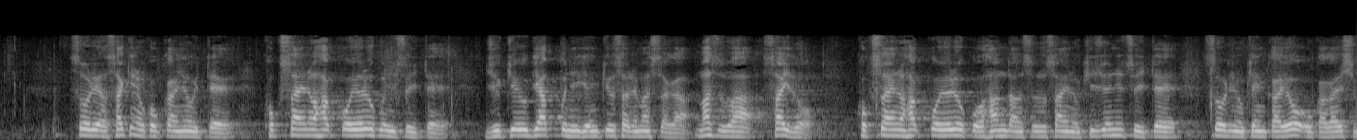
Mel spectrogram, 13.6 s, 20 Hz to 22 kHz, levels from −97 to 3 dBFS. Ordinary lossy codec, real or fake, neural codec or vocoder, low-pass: none; real; none; none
